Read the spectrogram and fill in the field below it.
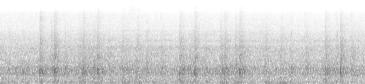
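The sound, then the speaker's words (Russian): A train rolls steadily along the rails, its wheels clacking in a regular rhythm over the joints beneath a constant rumbling roar, fairly loud, with no voices. “Пускай же этот поезд не разрежет нас пополам, а увезет в иные края.”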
